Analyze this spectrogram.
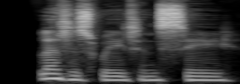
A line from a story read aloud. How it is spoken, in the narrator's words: answered Beauty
